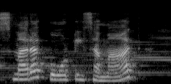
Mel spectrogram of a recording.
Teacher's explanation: There is no ma. Samat we are elongating because ma is a dirgha.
